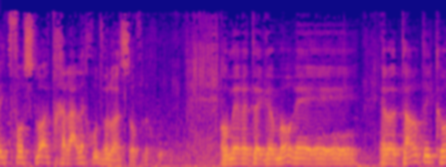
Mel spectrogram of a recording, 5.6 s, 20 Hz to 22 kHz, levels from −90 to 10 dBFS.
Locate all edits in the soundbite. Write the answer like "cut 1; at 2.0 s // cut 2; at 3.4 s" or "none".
none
